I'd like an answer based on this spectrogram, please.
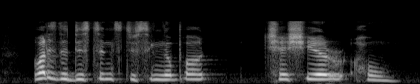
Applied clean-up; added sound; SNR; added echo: none; none; none; none.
